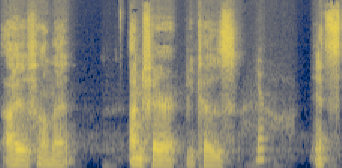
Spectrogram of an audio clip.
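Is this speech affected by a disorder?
Yes: ALS; father Bob Snow died of ALS, right hand and forearm affected, left hand partly weak, feeding tube, clinical trial drug; 2.5 years since diagnosis, earlier nine-month plateau ended, recent pneumonia with breathing concerns; tongue affected but unchanged, predicted speech loss within a year not happened, voice changed, sounds older, voice challenges at work.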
